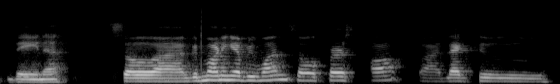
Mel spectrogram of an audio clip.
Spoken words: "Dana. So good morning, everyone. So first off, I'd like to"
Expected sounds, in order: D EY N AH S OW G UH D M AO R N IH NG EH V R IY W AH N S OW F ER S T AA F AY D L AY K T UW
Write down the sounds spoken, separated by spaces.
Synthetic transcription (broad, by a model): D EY N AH S OW G UH D M AO R N IH NG EH V R IY W AH N S OW F ER S T AA F AY D L AY K T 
